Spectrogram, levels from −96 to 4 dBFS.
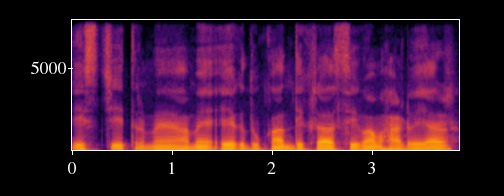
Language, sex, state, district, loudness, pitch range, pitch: Hindi, male, Jharkhand, Deoghar, -18 LUFS, 105-110 Hz, 105 Hz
